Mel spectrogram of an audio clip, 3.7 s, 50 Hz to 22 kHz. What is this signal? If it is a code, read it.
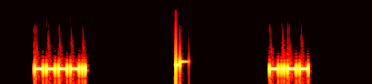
Morse code, heard as a keyed tone, about 38 wpm, 700 Hz. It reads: 9 Y
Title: Single Character (Letter:Number:Punctuation:Prosign) 40wpm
